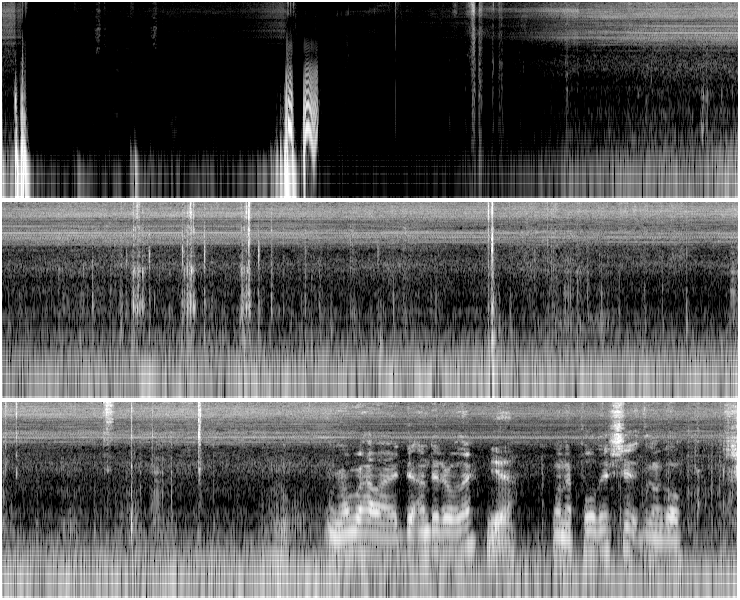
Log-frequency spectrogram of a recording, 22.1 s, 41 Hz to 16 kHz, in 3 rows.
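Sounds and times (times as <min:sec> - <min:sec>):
car engine idling: 0:05.6 - 0:22.0.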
